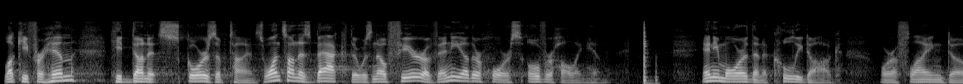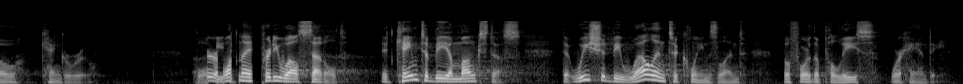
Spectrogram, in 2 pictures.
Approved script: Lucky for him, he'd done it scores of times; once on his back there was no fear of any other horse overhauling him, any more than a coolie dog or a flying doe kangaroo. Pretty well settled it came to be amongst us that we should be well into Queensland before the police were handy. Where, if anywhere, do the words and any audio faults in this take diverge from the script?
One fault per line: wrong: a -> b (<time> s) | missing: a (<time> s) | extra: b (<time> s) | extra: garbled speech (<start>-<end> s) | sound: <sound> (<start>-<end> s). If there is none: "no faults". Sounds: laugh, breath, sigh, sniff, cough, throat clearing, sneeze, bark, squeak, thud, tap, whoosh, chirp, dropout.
sound: tap (6.4-6.6 s)
extra: garbled speech (11.5-12.2 s)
